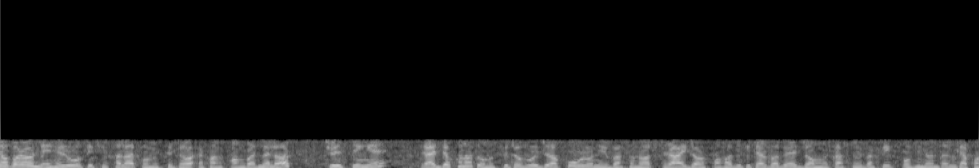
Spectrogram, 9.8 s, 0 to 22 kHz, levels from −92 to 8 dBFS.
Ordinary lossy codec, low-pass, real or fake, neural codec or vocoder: none; 3.6 kHz; fake; codec, 24 kHz, 6 kbps, HILCodec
